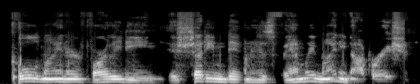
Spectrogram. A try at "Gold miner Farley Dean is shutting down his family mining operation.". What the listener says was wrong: Say mining operation. There, look at how you did that. You said mining operation. When you're reading it, it's like you're the mining operate. You're like mining operation. It's like fading away. The word operation.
